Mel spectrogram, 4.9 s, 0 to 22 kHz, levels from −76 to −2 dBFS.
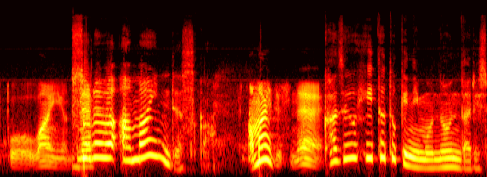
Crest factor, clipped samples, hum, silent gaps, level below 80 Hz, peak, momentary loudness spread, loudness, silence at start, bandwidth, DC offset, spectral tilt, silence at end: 18 dB; under 0.1%; none; none; -64 dBFS; 0 dBFS; 15 LU; -16 LUFS; 0.1 s; 15.5 kHz; under 0.1%; -4.5 dB/octave; 0 s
